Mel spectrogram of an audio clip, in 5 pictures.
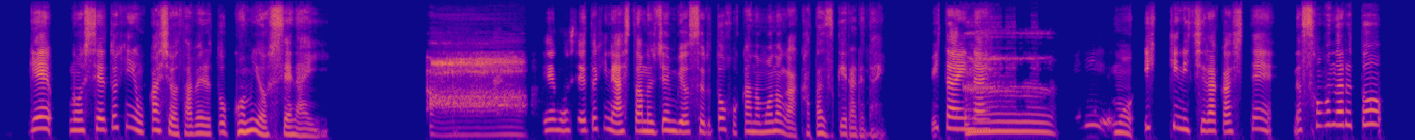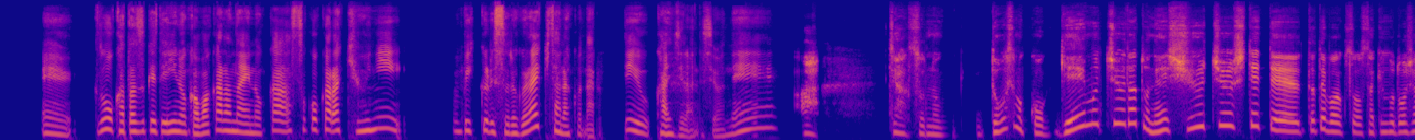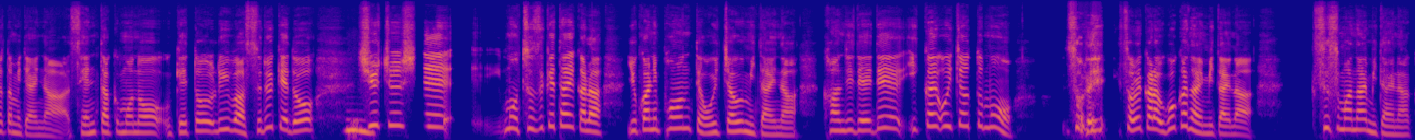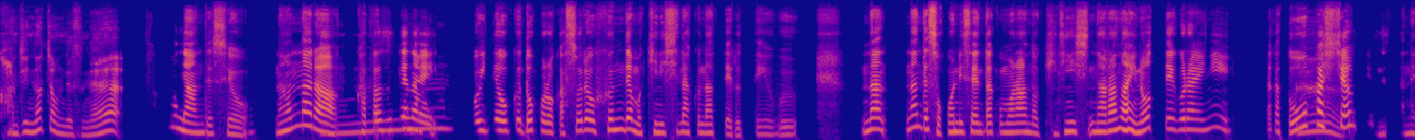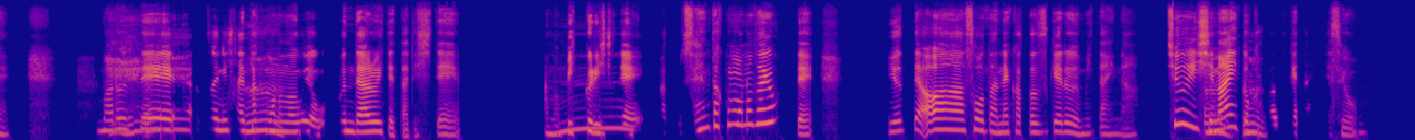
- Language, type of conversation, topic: Japanese, advice, 家の散らかりは私のストレスにどのような影響を与えますか？
- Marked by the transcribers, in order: other noise; laughing while speaking: "それ"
